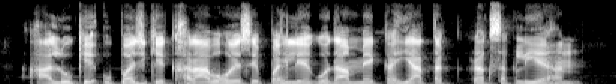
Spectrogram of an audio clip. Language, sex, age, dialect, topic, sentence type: Maithili, female, 36-40, Eastern / Thethi, agriculture, question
